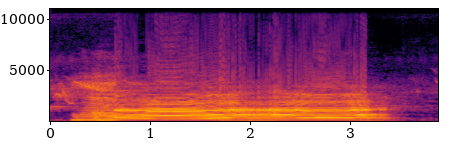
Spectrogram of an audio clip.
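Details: Village cow standing and calling her calf: one long, loud, steady harmonic moo lasting about three seconds, slightly dipping in the middle before fading, with faint bird chirps before it.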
